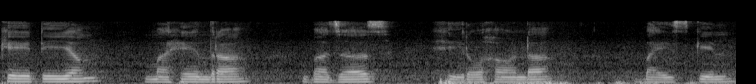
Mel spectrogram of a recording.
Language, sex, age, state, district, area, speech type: Telugu, male, 30-45, Andhra Pradesh, Kurnool, rural, spontaneous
